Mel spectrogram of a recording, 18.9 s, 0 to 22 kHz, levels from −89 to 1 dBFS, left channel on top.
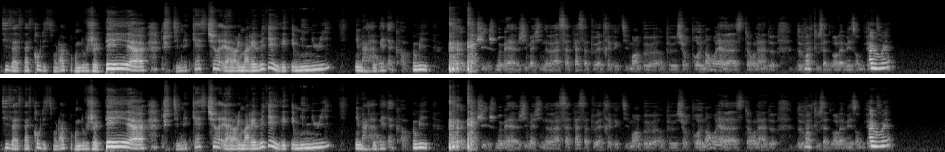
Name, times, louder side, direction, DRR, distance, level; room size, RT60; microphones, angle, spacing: voice 1, 0.0-7.7 8.3-8.5 9.0-9.5 16.1-16.2 17.4-17.8, right 1 dB, 10° right, 8 dB, 0.3 m, -25 dB
voice 2, 7.3-8.2 9.0-17.4 17.7-17.8, left 1 dB, 30° left, -2 dB, 3.6 m, -41 dB
10.0 x 4.5 x 3.0 m, 0.31 s
head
